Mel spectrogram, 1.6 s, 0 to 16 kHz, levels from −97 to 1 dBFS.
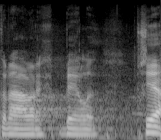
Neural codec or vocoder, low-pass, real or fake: vocoder, 44.1 kHz, 128 mel bands every 512 samples, BigVGAN v2; 14.4 kHz; fake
